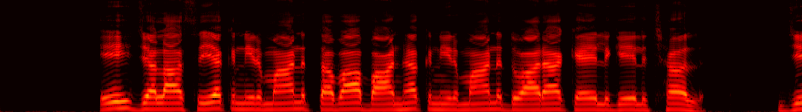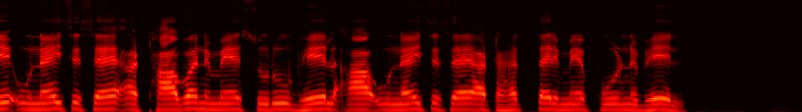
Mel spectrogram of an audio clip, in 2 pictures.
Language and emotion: Maithili, neutral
